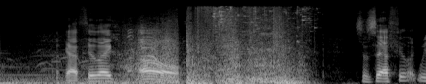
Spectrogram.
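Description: A car crashes with a loud, roaring impact.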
